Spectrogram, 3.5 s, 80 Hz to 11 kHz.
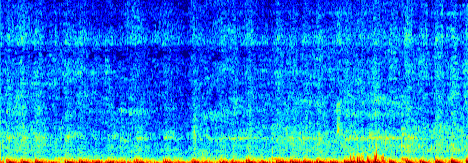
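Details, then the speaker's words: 2012 Honda Recon electric-shift ATV, sat over six months, started without choke at 58°F, running off the magneto, no smoke. A steady, even single-cylinder thump of about three beats a second with no knocks or misses: normal idle. "try started right up that's amazing no smoke running off the magneto"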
